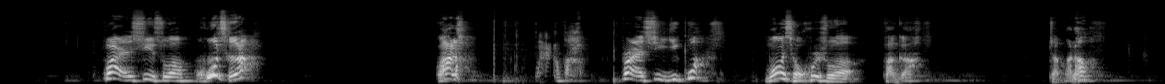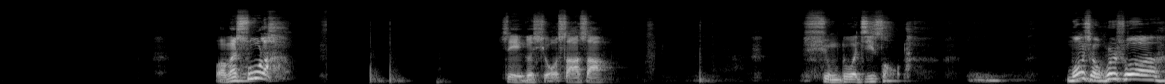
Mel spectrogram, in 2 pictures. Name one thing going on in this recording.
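A young man talks dramatically and with animation, close by, in short bursts.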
